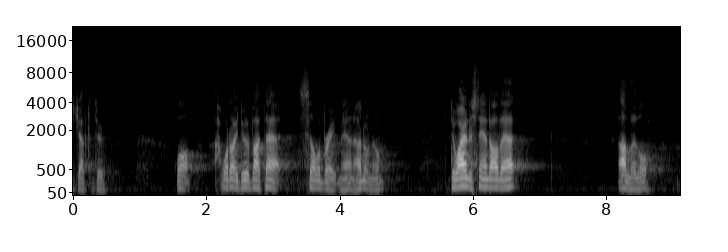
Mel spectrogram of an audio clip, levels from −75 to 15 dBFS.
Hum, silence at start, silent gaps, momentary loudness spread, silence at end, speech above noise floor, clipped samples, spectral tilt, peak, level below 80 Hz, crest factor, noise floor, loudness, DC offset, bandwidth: none; 0.05 s; none; 25 LU; 0.45 s; 45 dB; under 0.1%; -7.5 dB/octave; -4 dBFS; -74 dBFS; 26 dB; -71 dBFS; -26 LUFS; under 0.1%; 8.4 kHz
